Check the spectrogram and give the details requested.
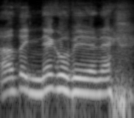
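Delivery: put-on voice, volume jumping way up, loud. Imitating another speaker who keeps going loud: imitating someone going loud. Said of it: "You, you keep going loud".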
